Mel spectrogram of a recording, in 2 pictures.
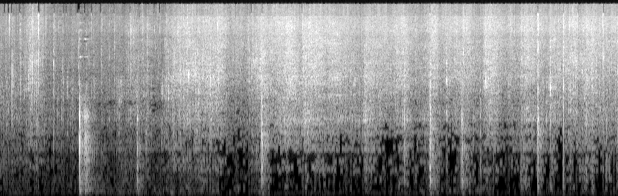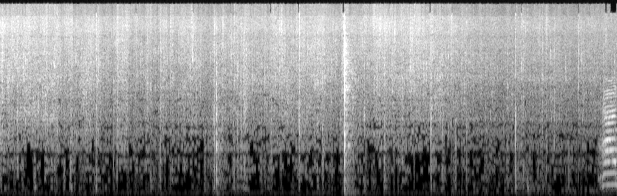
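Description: Meat browns in a little olive oil in a hot pan, giving a continuous bright frying hiss with scattered pops and stirring clicks throughout.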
